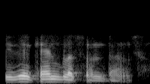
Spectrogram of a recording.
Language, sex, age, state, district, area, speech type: Tamil, male, 45-60, Tamil Nadu, Dharmapuri, rural, conversation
